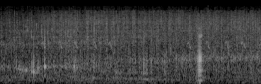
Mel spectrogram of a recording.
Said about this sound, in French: Pas de la mousse carbonique pour éteindre les feux, mais de la mousse de bain. il est joli le petit bruit de la mousse de bain. On peut l'entendre encore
